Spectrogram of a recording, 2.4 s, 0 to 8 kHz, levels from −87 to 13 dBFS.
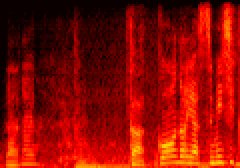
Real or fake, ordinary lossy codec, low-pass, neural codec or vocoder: fake; none; none; codec, 16 kHz, 4 kbps, X-Codec, HuBERT features, trained on LibriSpeech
